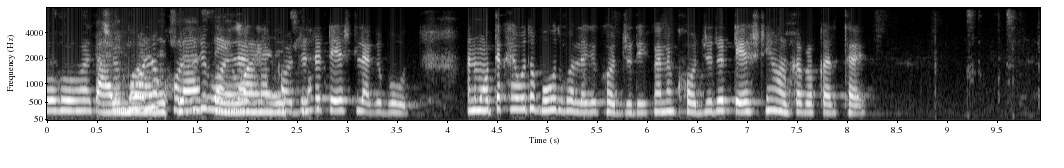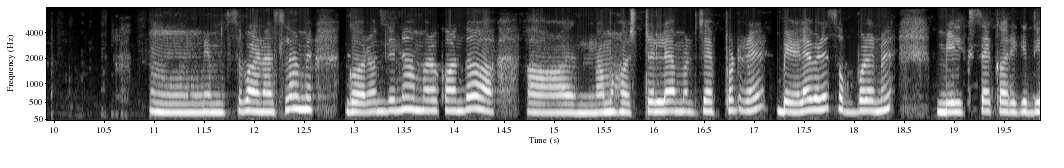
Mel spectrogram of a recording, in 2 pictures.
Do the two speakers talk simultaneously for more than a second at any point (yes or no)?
yes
